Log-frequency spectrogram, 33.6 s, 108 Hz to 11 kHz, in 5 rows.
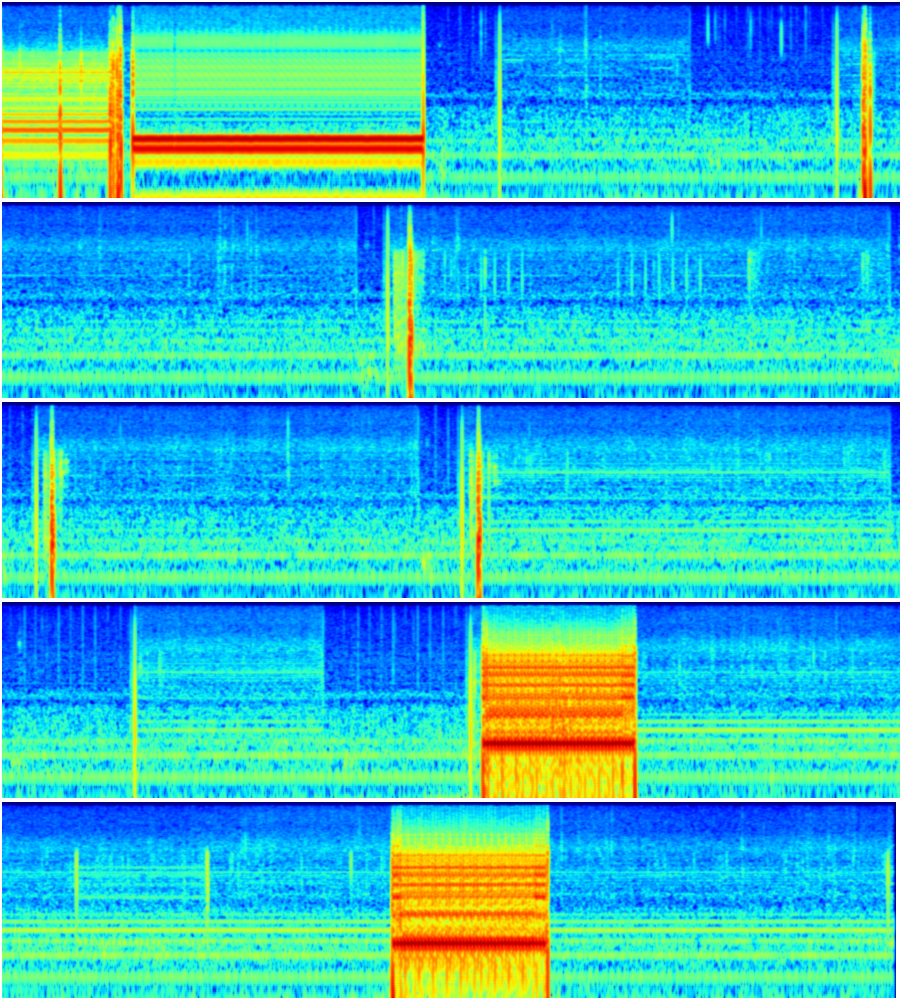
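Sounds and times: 
steady telephone exchange tone: 0.0 - 3.2, 23.8 - 25.0, 29.9 - 31.1.

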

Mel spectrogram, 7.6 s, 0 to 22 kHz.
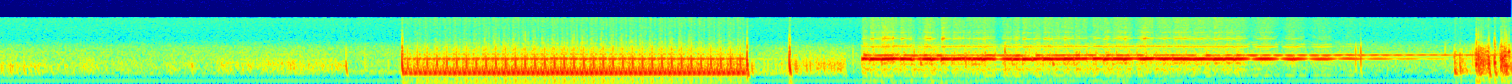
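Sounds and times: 
telephone short dial tones: 2.0 - 3.8
loud steady telephone line tone: 2.0 - 7.5.

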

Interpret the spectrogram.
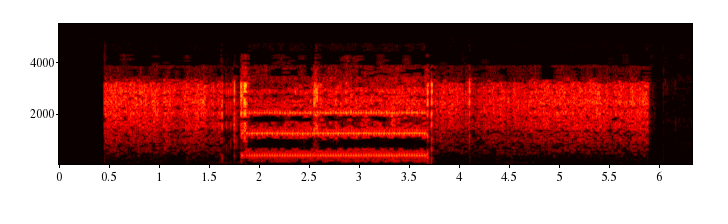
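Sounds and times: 
telephone line hiss: 0.5 - 5.9
telephone exchange city ringback tone: 1.8 - 3.7.

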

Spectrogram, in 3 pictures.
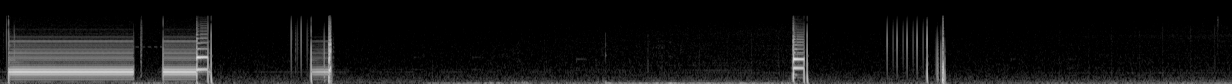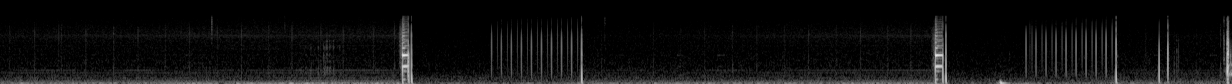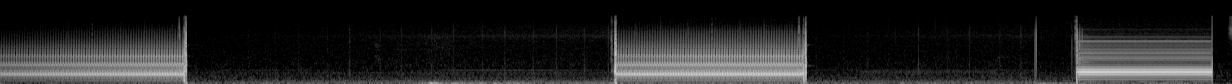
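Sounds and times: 
steady tone on an old telephone selector exchange: 0.0 - 2.2, 3.0 - 3.4, 24.6 - 26.6, 30.8 - 32.8, 35.4 - 36.8
low hum: 0.0 - 36.8.

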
